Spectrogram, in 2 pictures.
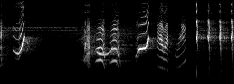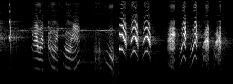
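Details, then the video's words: Captive Indian ringneck parakeet chattering loudly: rapid series of harsh, sweeping, nasal squawks and clicks, some in quick bursts of four or five, filling the whole stretch. "Indian Parrot Sounds Noise"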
